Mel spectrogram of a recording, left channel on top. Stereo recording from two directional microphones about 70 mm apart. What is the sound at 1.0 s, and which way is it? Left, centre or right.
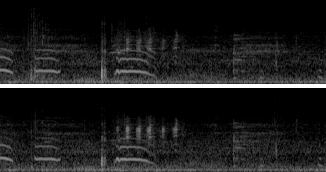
Duck, right.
